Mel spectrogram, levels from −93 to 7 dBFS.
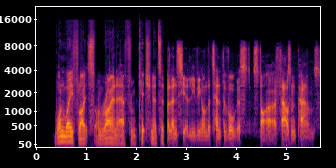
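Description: A call bitrate drop runs from 0.6 s to 1.89 s. The connection's bandwidth estimate fell, so the encoder was told to work with far fewer bits, going from 40 kbps to 16 kbps and staying at that floor for about 1.23 s. With so little data the speech is coded more coarsely and its upper frequencies are trimmed. It turns rough and watery, then regains its detail once the rate climbs back.

At 2.55 s an input switched to a poorer device takes over and holds to the end. An 80 ms silence marks the changeover, and the sound then carries nothing above 7.6 kHz, so it comes across duller and boxier. A faint new background noise, well beneath the speech, also appears, while loudness stays about the same. The most likely cause is that the system changed microphones mid-recording, moving to a device with a narrower band and its own noise floor.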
